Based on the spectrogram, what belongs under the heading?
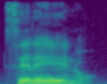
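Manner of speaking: "Sereno" with the middle "re" leaned on; stressed middle syllable. Shown as a demonstration. Teacher models the adjective for learners, "Sereno" stressed on RE. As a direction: stretch the second e in "Sereno". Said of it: "The accent is in".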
